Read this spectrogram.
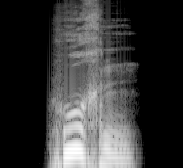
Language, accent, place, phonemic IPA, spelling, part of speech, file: German, Germany, Berlin, /ˈhuːxən/, Huchen, noun, De-Huchen.ogg
- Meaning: huchen, Danube salmon (Hucho hucho)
